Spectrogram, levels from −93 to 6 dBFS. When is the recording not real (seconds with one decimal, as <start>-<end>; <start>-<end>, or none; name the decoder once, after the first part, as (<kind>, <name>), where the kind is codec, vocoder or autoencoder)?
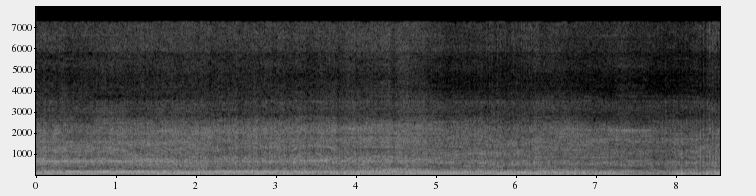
0.0-2.2 (codec, SNAC); 3.8-5.6; 6.2-8.6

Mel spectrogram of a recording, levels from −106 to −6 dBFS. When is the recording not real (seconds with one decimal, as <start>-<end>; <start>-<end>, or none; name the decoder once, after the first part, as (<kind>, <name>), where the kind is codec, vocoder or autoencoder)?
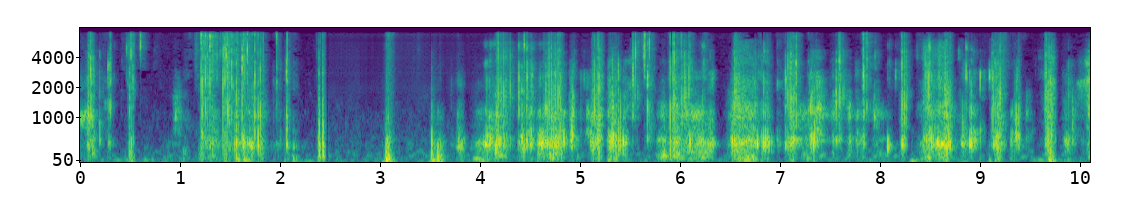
2.4-4.9 (codec, DAC)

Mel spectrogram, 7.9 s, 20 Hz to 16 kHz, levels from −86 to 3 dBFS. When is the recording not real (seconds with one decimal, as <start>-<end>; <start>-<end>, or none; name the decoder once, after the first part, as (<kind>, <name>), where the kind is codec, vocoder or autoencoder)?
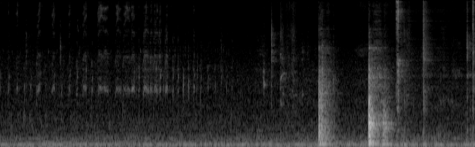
6.8-7.9 (autoencoder, DAC-VAE)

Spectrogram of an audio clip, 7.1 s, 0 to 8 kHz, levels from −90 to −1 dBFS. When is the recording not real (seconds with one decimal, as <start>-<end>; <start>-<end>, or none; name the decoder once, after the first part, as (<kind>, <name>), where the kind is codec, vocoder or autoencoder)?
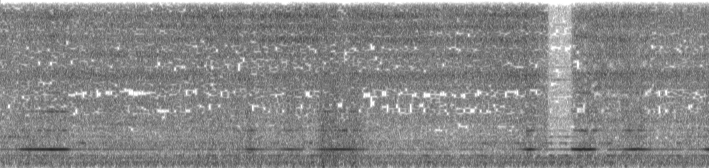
5.8-6.5 (vocoder, BigVGAN v2)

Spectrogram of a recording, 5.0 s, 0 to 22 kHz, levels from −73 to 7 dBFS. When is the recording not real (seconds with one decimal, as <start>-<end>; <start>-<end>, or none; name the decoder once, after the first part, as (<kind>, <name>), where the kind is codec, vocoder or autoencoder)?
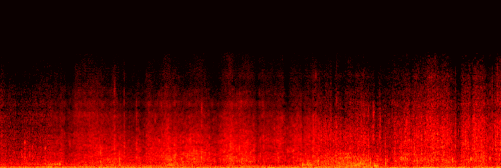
0.5-3.2 (vocoder, Vocos)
